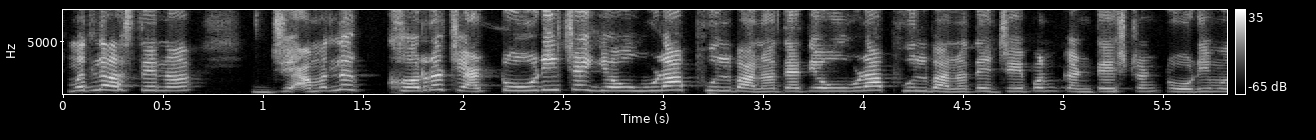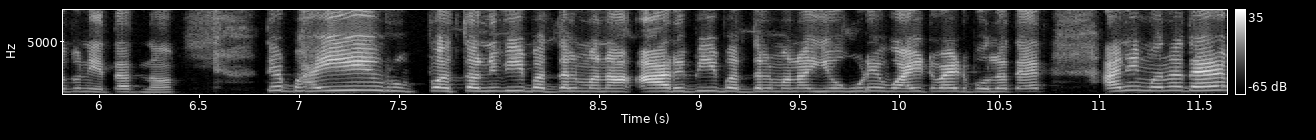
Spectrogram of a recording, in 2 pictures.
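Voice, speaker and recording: A woman's voice: sits high, fairly quick, a bit bright, dry recording, clean studio sound. A young woman vlogger giving her sarcastic, indignant take on a reality show, scolding and mixing in English and Hindi words. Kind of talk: opinionated reaction vlog.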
